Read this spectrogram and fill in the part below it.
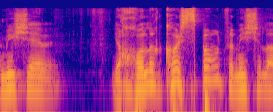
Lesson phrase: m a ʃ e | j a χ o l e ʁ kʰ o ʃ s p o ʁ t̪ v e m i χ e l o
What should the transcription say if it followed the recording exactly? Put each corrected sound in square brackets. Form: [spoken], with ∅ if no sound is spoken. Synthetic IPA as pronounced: m [i] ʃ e | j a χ o l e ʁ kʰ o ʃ s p o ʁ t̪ v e m i [ʃ] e l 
